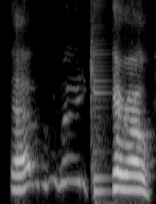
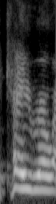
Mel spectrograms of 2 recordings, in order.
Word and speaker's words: Cairo: enough that Mo Train even wor about uh Caro in Huck Finn and the Adventures of Huck Finn.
